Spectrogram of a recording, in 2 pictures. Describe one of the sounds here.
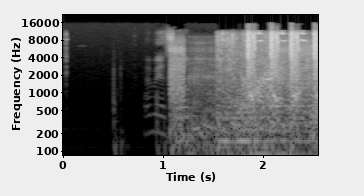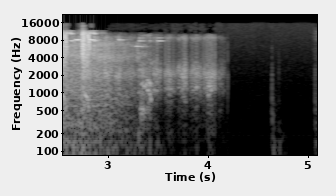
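A creature bursts with a loud crackling blast.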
